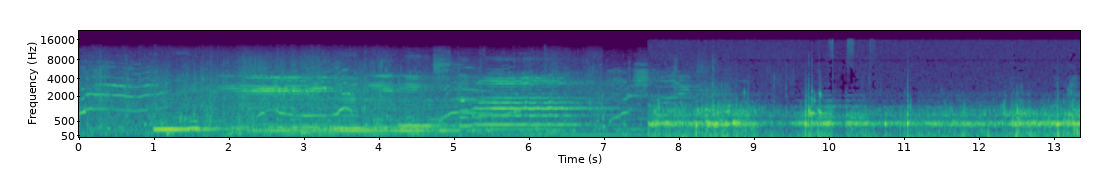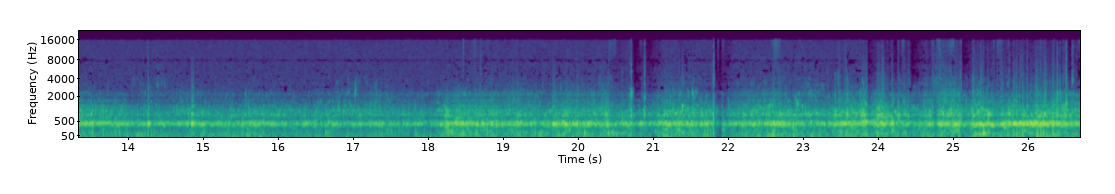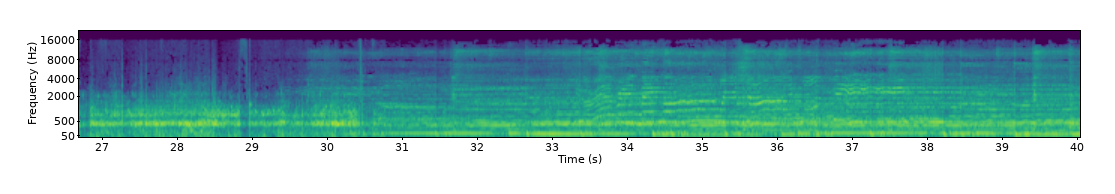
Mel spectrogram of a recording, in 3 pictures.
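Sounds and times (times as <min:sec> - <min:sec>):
whale calls: 0:00.0 - 0:05.9, 0:06.7 - 0:27.0.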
